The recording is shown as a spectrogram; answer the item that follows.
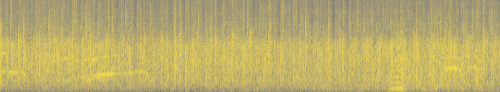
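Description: Audience applauding steadily, with a few voices calling out over the clapping.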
